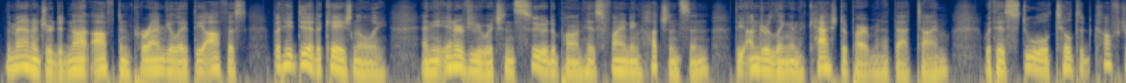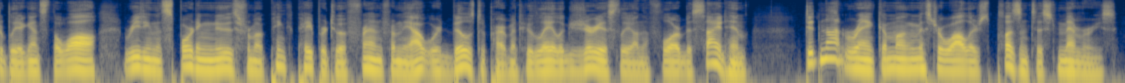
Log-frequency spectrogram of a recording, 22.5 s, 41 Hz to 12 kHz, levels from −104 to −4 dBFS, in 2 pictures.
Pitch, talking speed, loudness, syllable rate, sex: 95 Hz, 185 wpm, -21 LUFS, 5.7 syllables/s, male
